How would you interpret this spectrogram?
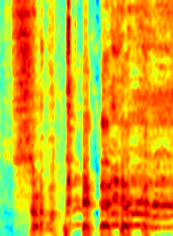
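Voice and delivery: slow, drawn-out high exasperated cry; frustrated curse. Real, not acted. Game master tripping over names, exasperated cry. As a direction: let the frustration spill out, stretched. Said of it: "Tongue twisters for sure".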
